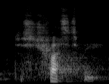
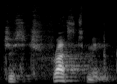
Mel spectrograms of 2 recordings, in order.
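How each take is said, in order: First: Whispered tender plea. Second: God pleading slowly and softly; slow soft plea. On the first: God whispering to thirsty Israel to trust him, whispered. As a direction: breathe it to them as a whisper. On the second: God gently urging thirsty Israel to trust him, slow and soft. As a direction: ease the words out gently, slowly. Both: Acted.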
